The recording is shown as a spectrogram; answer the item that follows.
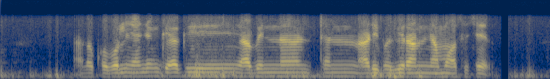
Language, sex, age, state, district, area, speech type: Santali, male, 18-30, Jharkhand, Seraikela Kharsawan, rural, conversation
